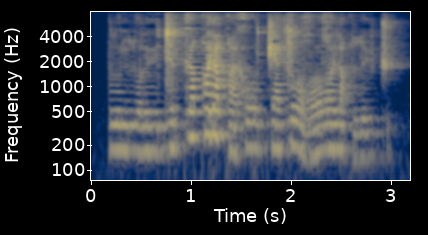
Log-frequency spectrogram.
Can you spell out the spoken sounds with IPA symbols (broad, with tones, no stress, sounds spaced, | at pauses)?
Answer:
l u˨ n ʎ o˨ l yː˨ d͡z ø˦ kʲ o˦ q ɯ˦ ɾʲ ø˨ q e˨˦ x oː˦ d t͡ʃ æ˦ t͡s oː˦˨ ʁ oː˦ ʁ ø˦ l ø˨ q ʎ y˦ t͡ʃ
